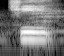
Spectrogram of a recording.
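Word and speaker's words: 七: Yang ketujuh ada chi. Nah, ini Q dibacanya C ya, chi.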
